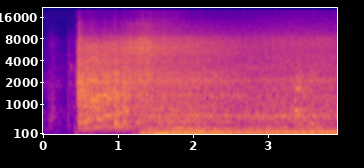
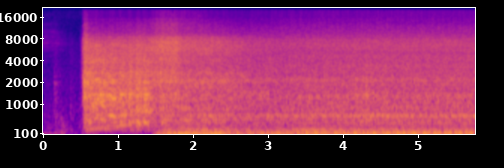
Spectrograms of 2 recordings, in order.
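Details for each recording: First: Ford AU XR8 Falcon V8 after fixing a belt squeal above about 2,000 RPM (new tensioner pulley, then a drop of oil fixed it) and reconnecting a bad connector: brief crank, catches cleanly, smooth even run, no squeal; normal start. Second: Ford AU XR8 V8, started after the camshaft position sensor was refitted: it settles into a very rough, lumpy, stumbling idle that shakes the whole car, attributed to the poorly seated sensor connector.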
